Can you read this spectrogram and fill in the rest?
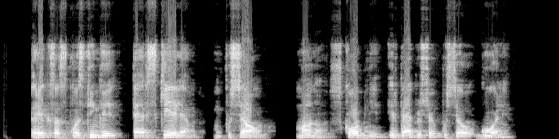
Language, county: Lithuanian, Vilnius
